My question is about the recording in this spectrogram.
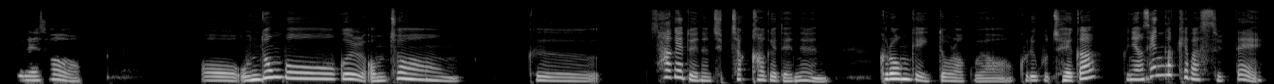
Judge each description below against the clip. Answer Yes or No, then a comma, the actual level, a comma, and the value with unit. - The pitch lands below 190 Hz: No, high, 195 Hz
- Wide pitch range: Yes, wide, 6.2 semitones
